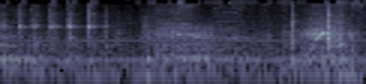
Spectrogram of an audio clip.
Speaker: Flip that thing out of the way. I'm just checking that that lined up. And it did. That's working as it should. That's our shutter release.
